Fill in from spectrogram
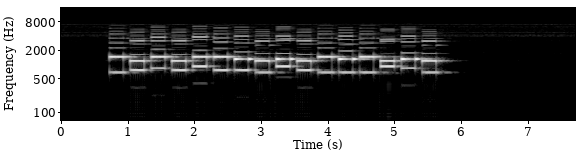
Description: DTMF, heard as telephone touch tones, dialled by machine, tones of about 210 ms, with room echo. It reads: 3494#65104323*81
